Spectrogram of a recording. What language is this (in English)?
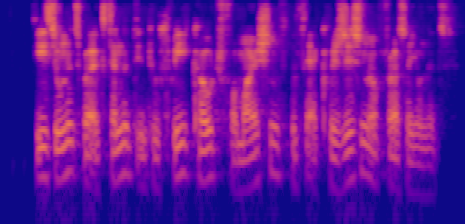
English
